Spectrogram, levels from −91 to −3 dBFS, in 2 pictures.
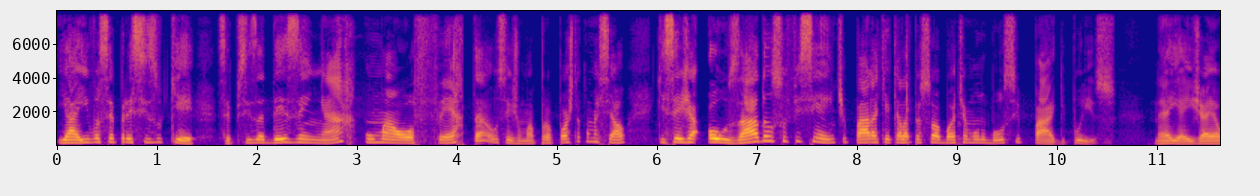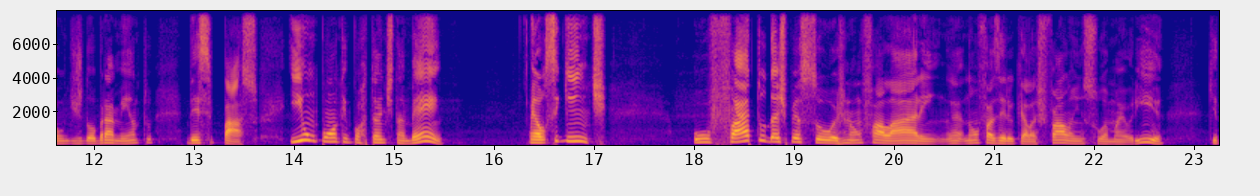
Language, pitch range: Portuguese, 155-215 Hz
